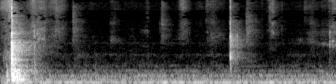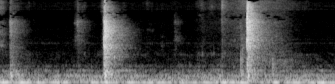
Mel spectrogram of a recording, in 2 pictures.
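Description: Plastic parts of an Osmo Mobile smartphone stabilizer being handled: one sharp knock at the start, then four lighter clicks and taps spread over the next few seconds.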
